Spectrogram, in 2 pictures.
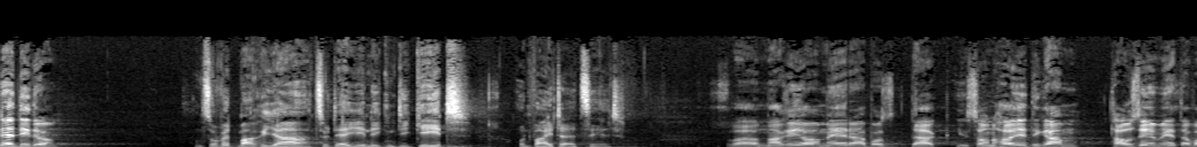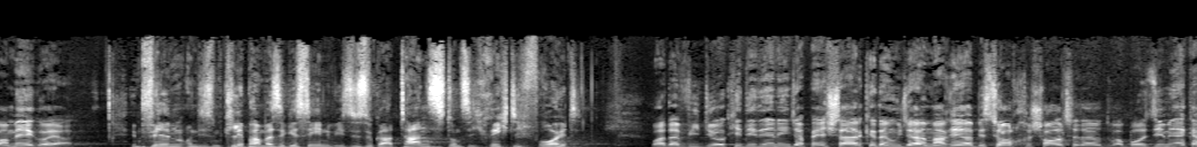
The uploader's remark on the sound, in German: aus dem internationalen Ostersonntag-Gottesdienst der Liebenzeller Mission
